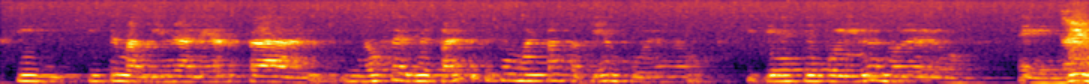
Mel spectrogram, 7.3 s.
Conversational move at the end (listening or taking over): taking over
